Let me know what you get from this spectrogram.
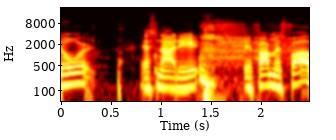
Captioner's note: huffs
